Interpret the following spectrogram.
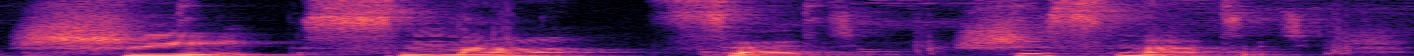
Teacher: We don't pronounce the first letter T.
